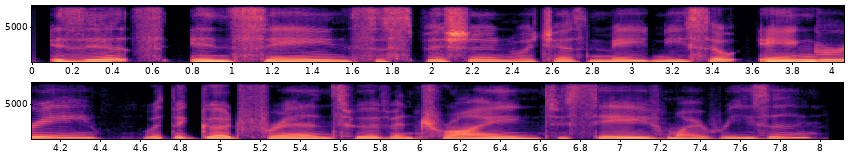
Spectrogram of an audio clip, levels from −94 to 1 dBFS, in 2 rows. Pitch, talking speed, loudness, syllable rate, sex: 200 Hz, 165 wpm, -16 LUFS, 3.9 syllables/s, female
